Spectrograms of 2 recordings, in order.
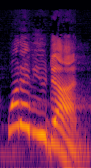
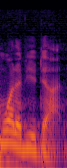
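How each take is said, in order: First: High-pitched indignant question; mock challenge in a raised pitch; challenging demand. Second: Low, soft recital of the question; subdued, falling-pitch quote; understated quotation. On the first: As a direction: call someone to account, pitched well up. Quoting someone challenging God. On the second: Retold or imitated. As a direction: let the question drop away quietly. Repeats the quote, no longer acted.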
